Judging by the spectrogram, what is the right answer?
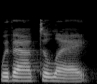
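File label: "without delay", English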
